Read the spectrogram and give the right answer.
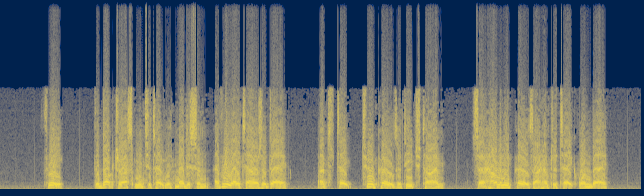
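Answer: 6 pills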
